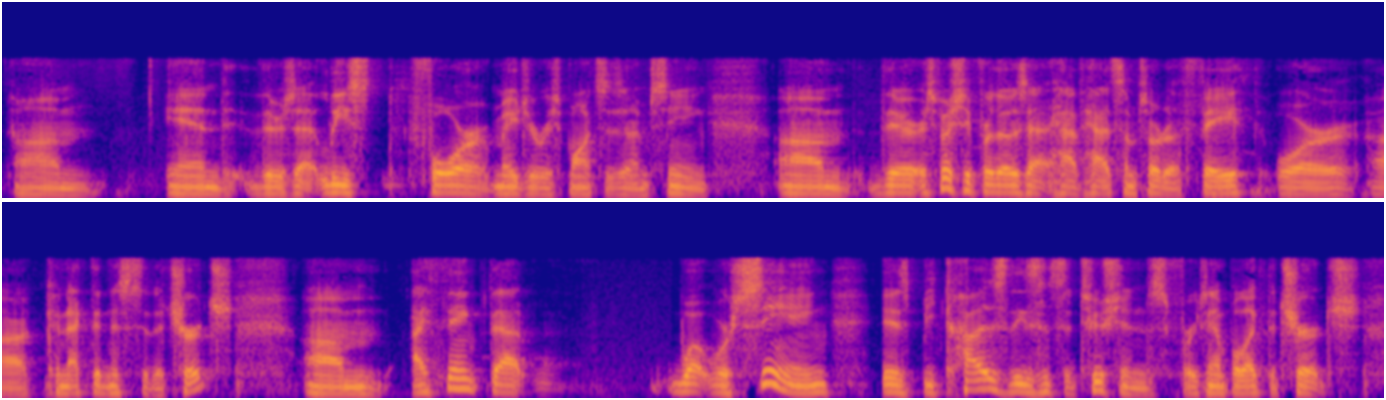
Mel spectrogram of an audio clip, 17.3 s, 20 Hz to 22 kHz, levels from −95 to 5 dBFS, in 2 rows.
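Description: From 0.52 to 0.64 s the room sound is background gated by the echo canceller: it dips about 25 dB for roughly a tenth of a second, then returns. That is a loss of background, not an added sound. At 2.36 to 2.57 s, 7.88 to 7.93 s and 12.05 to 12.10 s a faint copy of the speech trails it by 120 ms, about 30 to 35 dB down. This is likely an echo leak from a loudspeaker side, and the fixed delay separates it from room reverberation.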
